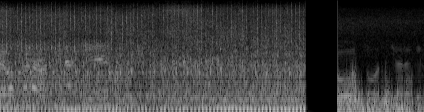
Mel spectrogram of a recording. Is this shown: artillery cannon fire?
no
